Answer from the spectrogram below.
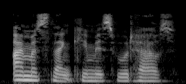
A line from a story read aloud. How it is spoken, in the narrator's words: the young man said quietly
